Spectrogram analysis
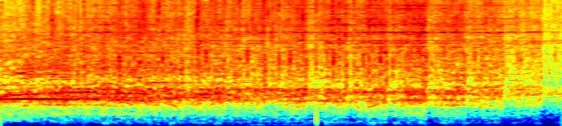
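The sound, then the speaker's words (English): A crowd in Guadalupe, Nuevo León, cheers and applauds loudly, with clapping and whoops in a sustained roar that drops off a little near the end. “The best part of that video actually is what got caught up at the end. The people of Guadalupe went crazy. They cheered and cheered and cheered and cheered and cheered.”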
